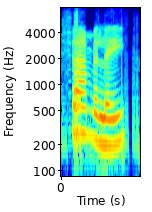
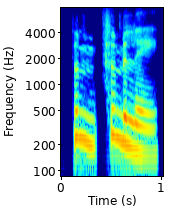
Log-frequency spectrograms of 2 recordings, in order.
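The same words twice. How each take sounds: First: Said in the usual way. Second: "family" with its first vowel wrongly reduced to a schwa, like "fuh-mily"; schwa in first syllable. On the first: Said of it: "fam is always going to be". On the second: Shown as a demonstration. Teacher showing what you cannot say, "family" with a schwa for a. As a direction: say "family" as "fum-ly", softer, weak first vowel. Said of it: "say this syllable with a schwa".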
